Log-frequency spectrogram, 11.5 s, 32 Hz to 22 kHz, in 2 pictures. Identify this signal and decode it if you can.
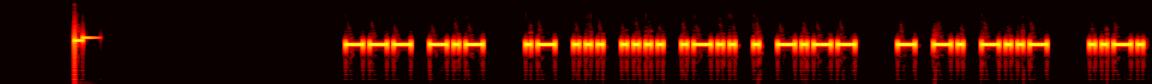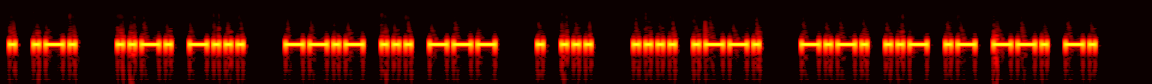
Morse code, heard as a keyed tone, about 40 wpm, 700 Hz. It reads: OK ASHLEY TNX FER FB QSO ES HP CUAGN
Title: Practice QSO - Exchange 4 - Ending - 40wpm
